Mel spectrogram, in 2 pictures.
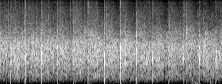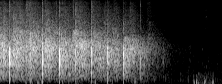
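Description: Audience applauding at a startup demo day in Paris, sustained crisp clapping from a large room that holds steady for several seconds, then thins and fades out, leaving a few scattered claps.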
